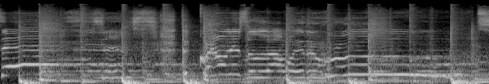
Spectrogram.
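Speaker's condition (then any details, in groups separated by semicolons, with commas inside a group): No condition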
